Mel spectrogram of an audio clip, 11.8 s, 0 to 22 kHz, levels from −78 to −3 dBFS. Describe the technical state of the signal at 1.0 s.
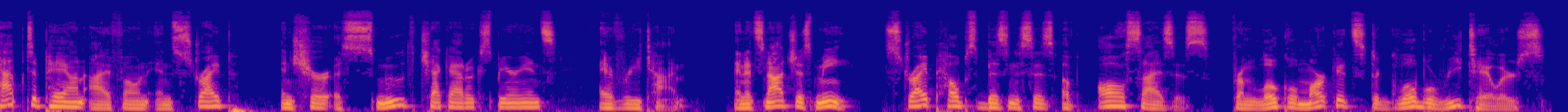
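At 1.0 s the speech signal is intact, with no audible dropout, distortion or other technical fault at that moment.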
